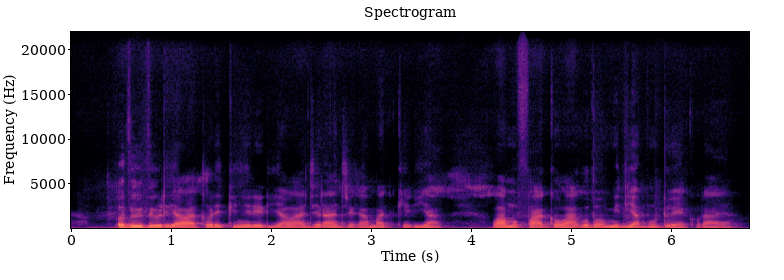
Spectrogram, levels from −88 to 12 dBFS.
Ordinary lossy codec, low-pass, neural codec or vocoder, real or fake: none; none; codec, 44.1 kHz, 7.8 kbps, DAC; fake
